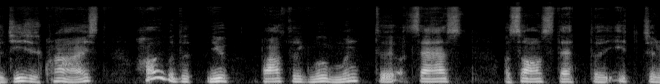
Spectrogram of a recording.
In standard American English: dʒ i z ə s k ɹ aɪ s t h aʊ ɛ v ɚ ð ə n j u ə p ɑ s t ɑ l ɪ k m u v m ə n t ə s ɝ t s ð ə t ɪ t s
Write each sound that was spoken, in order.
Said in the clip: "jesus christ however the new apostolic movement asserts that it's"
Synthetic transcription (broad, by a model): dʒ i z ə s k ɹ aɪ s t h aʊ ɛ v ɚ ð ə n j u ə p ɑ s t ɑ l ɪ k m u v m ə n t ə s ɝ s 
